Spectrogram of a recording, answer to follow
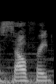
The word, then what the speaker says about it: Salford: And he is also discussing his book at a special event at the Lowry Theater in Salford Quays coming up later in this month of October.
